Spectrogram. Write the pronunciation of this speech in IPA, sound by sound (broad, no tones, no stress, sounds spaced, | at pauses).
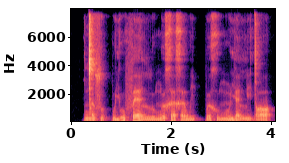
ŋ͡ǀ ɜ sʷ ɑ pː u j u f ɛ lː u ŋ ɵ x ɜ x ɜ w i pː ɵ x u ŋ ũ j ɛ lː i d ɑ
